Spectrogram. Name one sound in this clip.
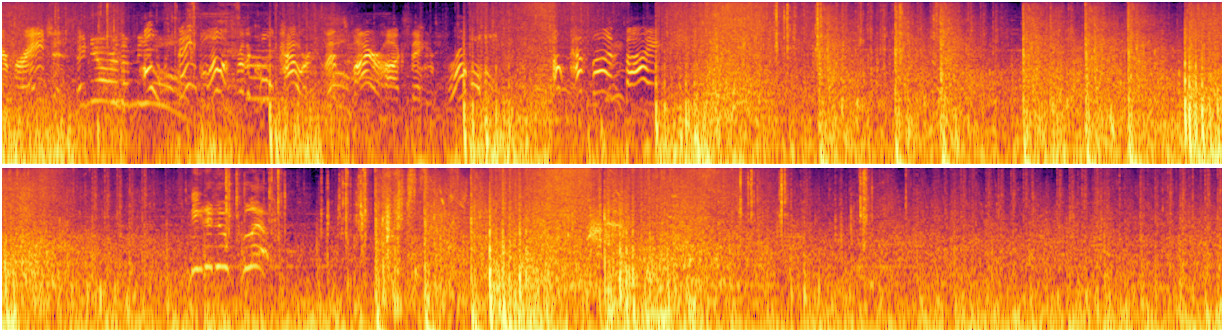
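Rapid gunfire rattles and bangs.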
